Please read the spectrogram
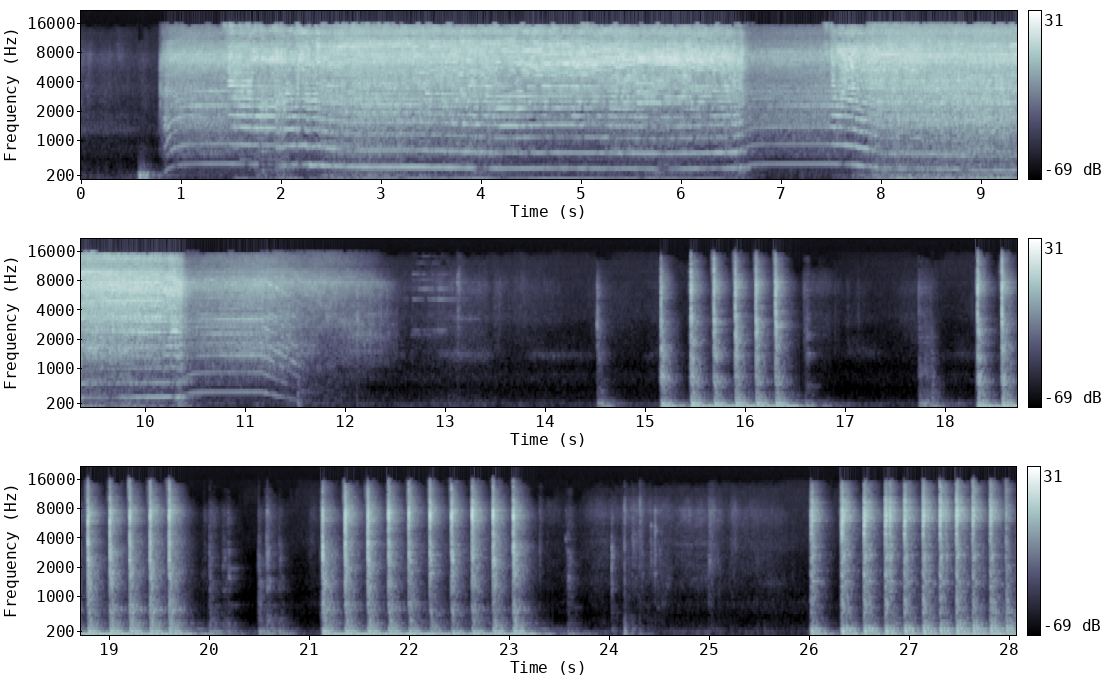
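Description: Electric drill running for about ten seconds as it drills out a car body's spot welds, its whine sagging in pitch under load and briefly picking up in the middle before winding down. Then come four bursts of rapid, evenly spaced rattling strikes, each about two seconds long.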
